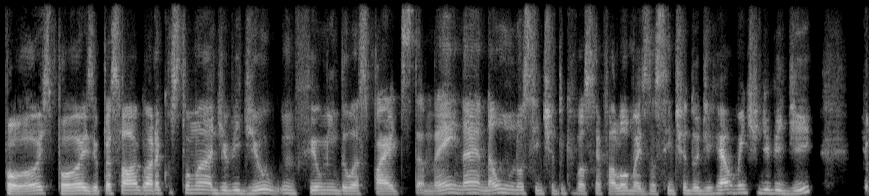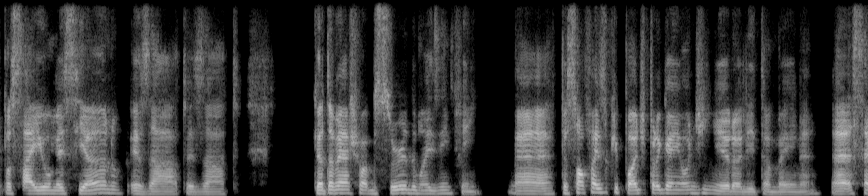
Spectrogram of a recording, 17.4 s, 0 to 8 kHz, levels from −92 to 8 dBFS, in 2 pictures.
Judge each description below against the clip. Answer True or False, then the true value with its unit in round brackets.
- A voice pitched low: True (125 Hz)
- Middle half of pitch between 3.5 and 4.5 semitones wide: False (3.1 semitones)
